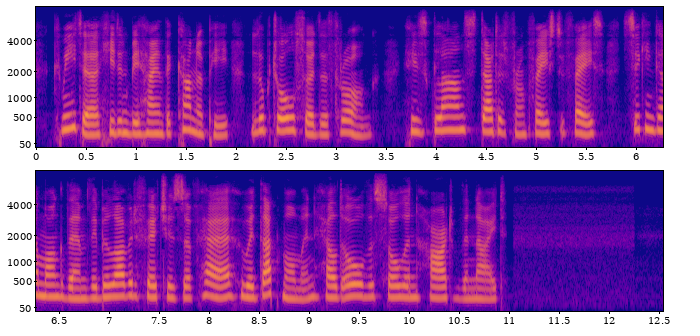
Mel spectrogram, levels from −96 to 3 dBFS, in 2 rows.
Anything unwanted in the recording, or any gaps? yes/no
no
